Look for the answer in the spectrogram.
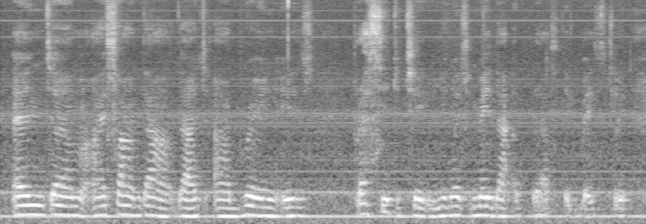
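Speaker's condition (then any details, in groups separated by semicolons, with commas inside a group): Facial palsy; can barely hear own speech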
